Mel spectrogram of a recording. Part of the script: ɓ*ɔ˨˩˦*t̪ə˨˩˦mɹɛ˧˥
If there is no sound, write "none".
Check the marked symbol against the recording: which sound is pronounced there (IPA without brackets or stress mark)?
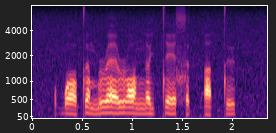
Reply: ɔ˨˩˦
